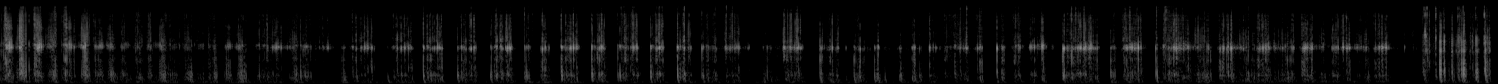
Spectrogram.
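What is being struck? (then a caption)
Segmented chocolate bar. Long nails scratch fast and hard across the grid of squares on a large, solid, segmented chocolate bar held flat. The result is a rapid, dense run of bright, raspy strokes with a squeaky tone near 2 kHz. Each stroke stops dead, with no low end and no ring.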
